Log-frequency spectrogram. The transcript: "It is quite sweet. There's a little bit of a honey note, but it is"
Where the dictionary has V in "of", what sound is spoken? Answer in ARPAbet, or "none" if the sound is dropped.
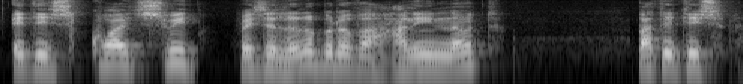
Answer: V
